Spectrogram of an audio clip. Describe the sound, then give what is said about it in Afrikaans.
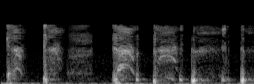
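Coughing: a rapid series of many rough, throaty coughs. Each one is a sharp, harsh burst followed by a short voiced rasp, coming in an uneven rhythm with brief gaps between them. “Pas op vir hy hoesie.”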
